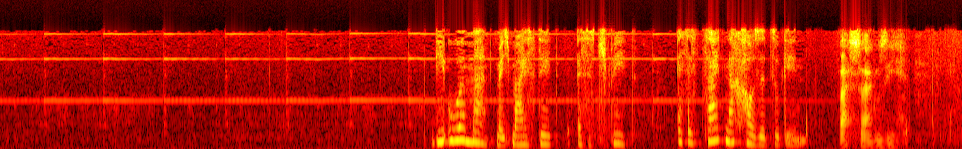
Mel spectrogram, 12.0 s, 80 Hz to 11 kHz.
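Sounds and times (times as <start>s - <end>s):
high ringing tone: 0.0s - 12.0s.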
